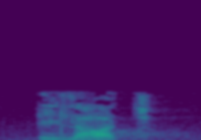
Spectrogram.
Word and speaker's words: علاج: علاج, علاج, درست تلفظ ہے علاج, عین کے نیچے زیر.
